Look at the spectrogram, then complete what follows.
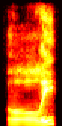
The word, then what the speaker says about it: Leif: I was going to start with that and ask you about your name, because it's spelt weird in a way where my brain always jumps to go lay, and it just throws it out there.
